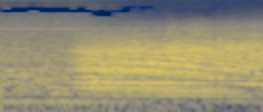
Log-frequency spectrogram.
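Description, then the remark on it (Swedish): Soviet propeller warplanes roar as they take off at dawn to knock out German bombers still on their airfields, a steady engine drone that swells louder partway through and then holds as a dense, rumbling wash of sound with no voices. “Sovjetiska flygplan lyfte i gryningen för att oskadliggöra de tyska bombplanen medan de stod kvar på sina flygfält.”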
